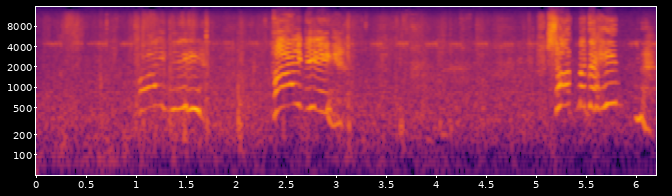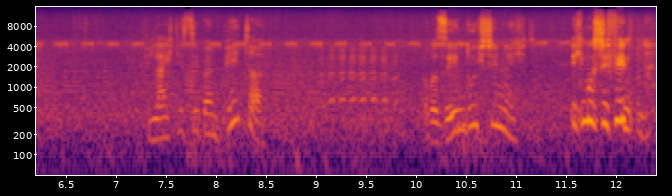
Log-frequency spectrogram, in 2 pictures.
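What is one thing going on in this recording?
A young woman shouts out loudly outdoors.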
